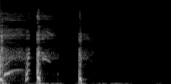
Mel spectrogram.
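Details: Simulated cough from a voice actor playing a young man with a cold, coughing at night; a short run of three or four harsh, throaty coughs with a brief pause between.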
